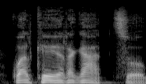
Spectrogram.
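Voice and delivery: usual speaking voice

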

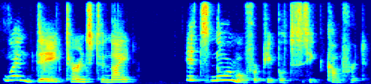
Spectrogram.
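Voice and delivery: put-on lively storybook read in a child's earnest voice; reading to children. Child argues with Daddy over the big bed, earnest storybook reading. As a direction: read it like a kid making a serious case. Reads picture book aloud.

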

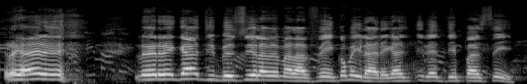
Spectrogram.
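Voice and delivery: delighted disbelief; excited. Real, not acted. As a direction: point it out with glee. Excited about the man's face.

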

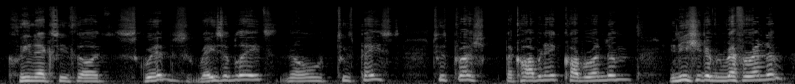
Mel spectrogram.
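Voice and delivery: puzzled run of rising queries; questioning list. Acted. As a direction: try out each item as a question. Mitty guessing at forgotten shopping items.

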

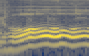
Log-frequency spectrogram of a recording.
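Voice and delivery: loud, high mock whoa; imitated amazement. Gamer imitates stunned enemies, loud mock amazement. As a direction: mimic onlookers being stunned. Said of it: "they're like".

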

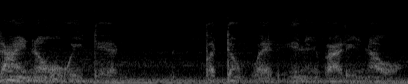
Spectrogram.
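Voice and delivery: very soft unvoiced confession; whisper. Curator whispering back to the artist, hushed confession. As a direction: confide it under your breath.

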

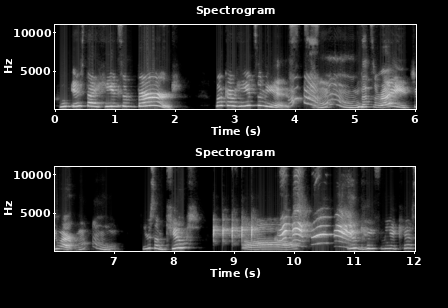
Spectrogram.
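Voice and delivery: high, loud pet talk. Real, not acted. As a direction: coo over the handsome bird. Cooing at the bird.

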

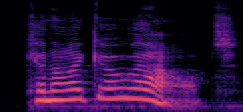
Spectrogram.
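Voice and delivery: a touch of gloom; gloomily. A narrator's reading. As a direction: ask hoping for nothing. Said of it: "he said gloomily".

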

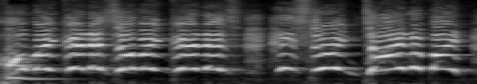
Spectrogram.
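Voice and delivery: loud, high frantic alarm; panicked shouting. Pretend. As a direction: shriek a warning as dynamite falls. Dynamite thrown at the player.

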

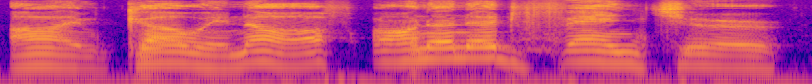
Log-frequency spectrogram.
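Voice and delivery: slow, dreamy character voice; slow whimsical invitation; Mister Daydream voice. A narrator's reading. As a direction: announce it slowly, full of wonder. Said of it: "said Mister Daydream to Jack".

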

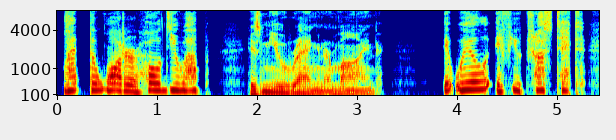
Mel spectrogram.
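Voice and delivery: lightly voiced, high teaching; father's lesson. A narrator's reading. Father remembered teaching his kit, lightly voiced. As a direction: teach calmly.

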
